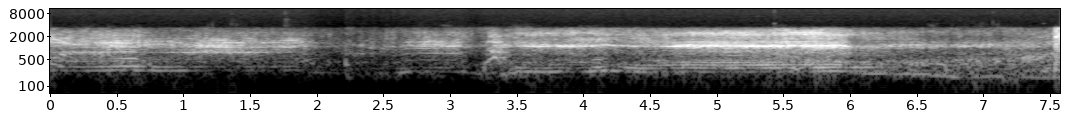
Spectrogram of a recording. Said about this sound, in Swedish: Åh, oh, nu låter det bra här borta. En ilsken Opel Astra.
